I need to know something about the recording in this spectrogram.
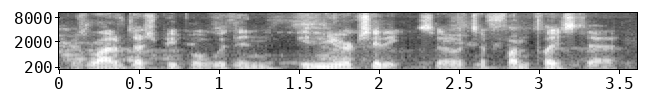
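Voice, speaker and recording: A man from Southern California speaks in a fairly low voice, pausing often with ums as he chats. He sits in a club bar, and a crowd chatters clearly around him. His tone is relaxed and conversational. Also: poor audio. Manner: hesitant, many fillers and restarts. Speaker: guest, club board member. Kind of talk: casual interview chat. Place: club bar during a social evening. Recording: loud crowd chatter behind.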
